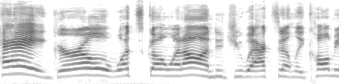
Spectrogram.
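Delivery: put-on casual chatty voice. Retelling how Soyeon answered a worrying call: imitating Soyeon talking loudly. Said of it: "just loudly on the phone be like".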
